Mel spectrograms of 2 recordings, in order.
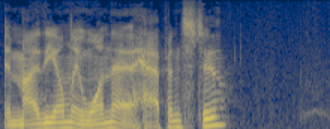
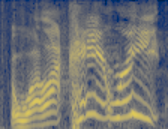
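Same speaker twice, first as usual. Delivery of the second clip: mock hillbilly. Replaying joke.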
